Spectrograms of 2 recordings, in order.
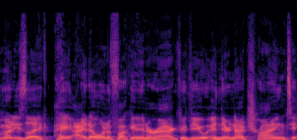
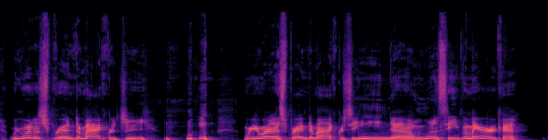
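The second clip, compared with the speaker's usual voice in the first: mocking put-on puppet voice; 4 semitones higher than usual. Mocking people who claim they want to spread democracy; Muppet voice. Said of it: "It's got fucking Muppet voice".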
